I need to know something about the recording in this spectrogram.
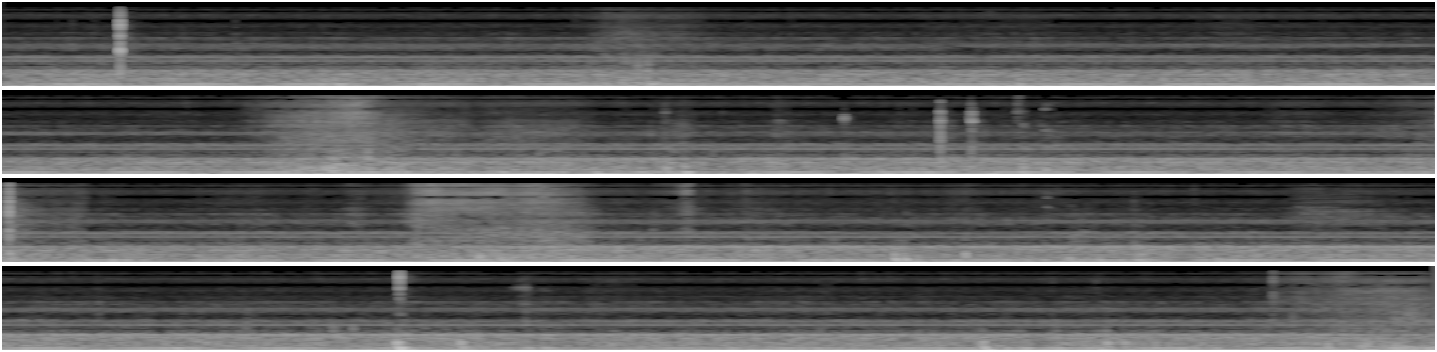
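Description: An incubator hums steadily.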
